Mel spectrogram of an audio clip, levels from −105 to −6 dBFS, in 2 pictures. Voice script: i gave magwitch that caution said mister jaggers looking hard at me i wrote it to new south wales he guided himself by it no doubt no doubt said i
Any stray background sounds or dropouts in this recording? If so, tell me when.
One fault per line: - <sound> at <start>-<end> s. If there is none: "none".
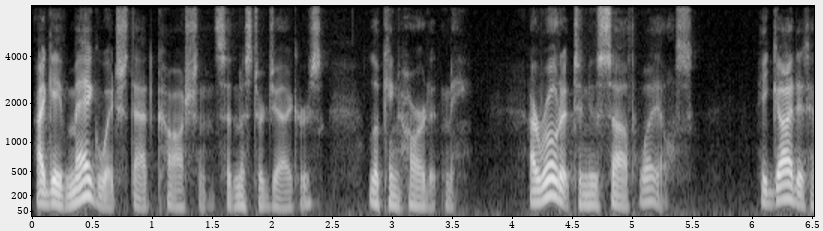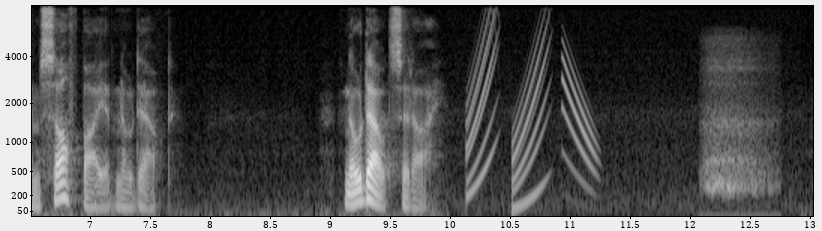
- chirp at 10.1-11.3 s
- breath at 12.1-12.8 s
